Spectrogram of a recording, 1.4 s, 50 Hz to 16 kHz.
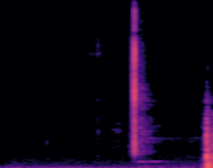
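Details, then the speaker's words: Adult's left knee clicking while weight-bearing, straightening from a short lunge in flexion beyond 90 degrees: two sharp, brief clicks about half a second apart in a quiet room; knee crepitus, present for a couple of months. "so I'll drop down to a very short lunge and there's a click I'll just make an adjustment here shifting the microphone so that it'll pick up the clicks a bit better"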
